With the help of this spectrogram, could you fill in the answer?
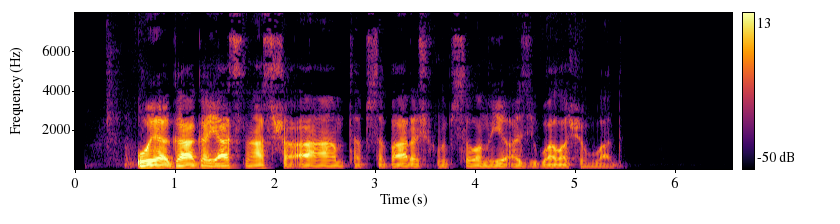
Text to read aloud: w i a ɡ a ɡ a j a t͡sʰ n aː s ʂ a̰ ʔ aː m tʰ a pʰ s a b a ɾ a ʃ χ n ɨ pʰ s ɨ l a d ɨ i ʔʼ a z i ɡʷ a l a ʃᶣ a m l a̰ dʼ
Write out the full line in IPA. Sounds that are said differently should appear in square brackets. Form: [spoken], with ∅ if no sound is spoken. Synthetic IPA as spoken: w i a ɡ a ɡ a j a t͡sʰ n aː s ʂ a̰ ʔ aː m tʰ a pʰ s a b a ɾ a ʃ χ n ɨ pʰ s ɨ l a [n] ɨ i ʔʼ a z i ɡʷ a l a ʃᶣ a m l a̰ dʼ

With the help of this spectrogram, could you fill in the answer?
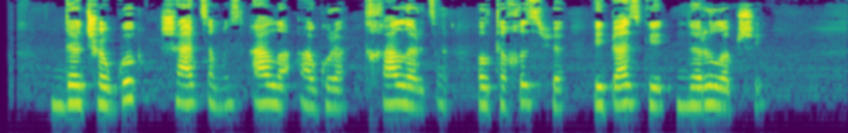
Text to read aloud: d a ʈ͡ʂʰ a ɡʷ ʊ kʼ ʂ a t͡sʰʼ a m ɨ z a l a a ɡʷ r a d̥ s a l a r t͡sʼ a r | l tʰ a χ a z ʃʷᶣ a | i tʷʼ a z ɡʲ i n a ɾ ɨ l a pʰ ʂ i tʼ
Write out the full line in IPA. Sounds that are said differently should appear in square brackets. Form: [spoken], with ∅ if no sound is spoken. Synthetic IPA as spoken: d a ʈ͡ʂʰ a ɡʷ ʊ kʼ ʂ a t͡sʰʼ a m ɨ z a l a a ɡʷ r a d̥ [χ] a l a r t͡sʼ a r | l tʰ a χ [ə] z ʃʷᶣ a | i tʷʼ a z ɡʲ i n a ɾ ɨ l a pʰ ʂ i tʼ

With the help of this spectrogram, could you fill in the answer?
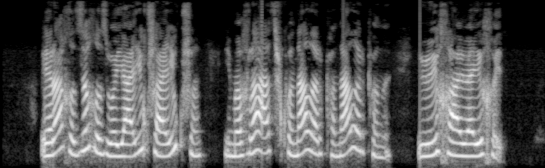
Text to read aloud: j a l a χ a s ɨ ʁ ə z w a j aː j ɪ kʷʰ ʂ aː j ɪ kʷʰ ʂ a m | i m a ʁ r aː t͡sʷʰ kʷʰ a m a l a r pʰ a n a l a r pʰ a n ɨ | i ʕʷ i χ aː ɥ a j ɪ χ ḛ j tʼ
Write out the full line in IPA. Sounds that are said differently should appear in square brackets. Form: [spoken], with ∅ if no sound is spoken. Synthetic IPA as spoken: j a [ɾ] a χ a [z] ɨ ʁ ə z w a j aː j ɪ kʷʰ ʂ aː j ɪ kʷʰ ʂ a [n] | i m a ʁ r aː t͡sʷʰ kʷʰ a [n] a l a r pʰ a n a l a r pʰ a n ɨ | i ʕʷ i χ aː ɥ a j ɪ χ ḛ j tʼ

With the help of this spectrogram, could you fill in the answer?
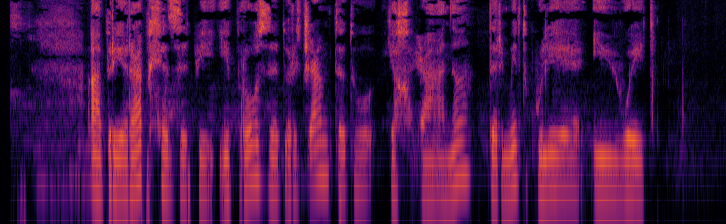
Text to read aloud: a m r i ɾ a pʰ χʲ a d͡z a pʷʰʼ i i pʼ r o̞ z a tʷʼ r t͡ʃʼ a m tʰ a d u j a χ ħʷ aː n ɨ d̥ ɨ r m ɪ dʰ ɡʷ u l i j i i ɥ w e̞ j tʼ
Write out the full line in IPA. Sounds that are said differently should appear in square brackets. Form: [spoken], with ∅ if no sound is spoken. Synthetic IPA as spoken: a [b] r i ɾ a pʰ χʲ a d͡z a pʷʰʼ i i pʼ r o̞ z a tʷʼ r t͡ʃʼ a m tʰ a d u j a χ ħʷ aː n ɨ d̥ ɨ r m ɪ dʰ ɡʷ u l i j [a] i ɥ w e̞ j tʼ

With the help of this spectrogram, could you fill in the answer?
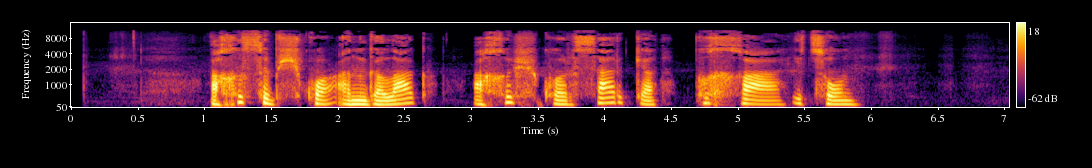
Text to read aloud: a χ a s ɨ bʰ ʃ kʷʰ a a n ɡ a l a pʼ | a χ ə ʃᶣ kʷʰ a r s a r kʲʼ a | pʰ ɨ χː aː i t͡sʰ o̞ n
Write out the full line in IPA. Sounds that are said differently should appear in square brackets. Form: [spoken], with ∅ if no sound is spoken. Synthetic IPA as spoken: a χ [ə] s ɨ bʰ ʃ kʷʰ a a n ɡ a l a [kʼ] | a χ ə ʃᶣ kʷʰ a r s a r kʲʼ a | pʰ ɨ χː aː i t͡sʰ o̞ n

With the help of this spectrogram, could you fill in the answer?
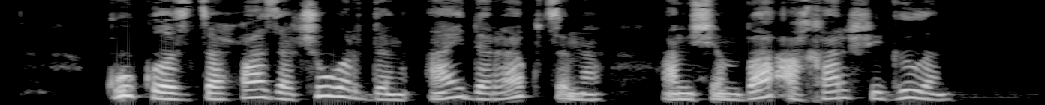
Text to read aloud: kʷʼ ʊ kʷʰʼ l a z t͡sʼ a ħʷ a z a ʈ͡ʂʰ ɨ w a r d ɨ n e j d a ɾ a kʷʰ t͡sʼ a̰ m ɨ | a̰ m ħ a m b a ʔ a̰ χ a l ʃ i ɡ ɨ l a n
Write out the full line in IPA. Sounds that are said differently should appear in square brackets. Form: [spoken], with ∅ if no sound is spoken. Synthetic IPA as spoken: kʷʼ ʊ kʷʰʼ l a z t͡sʼ a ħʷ a z a ʈ͡ʂʰ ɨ w a r d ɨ n [a] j d a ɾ a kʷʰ t͡sʼ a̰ [n] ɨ | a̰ m [ʃ] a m b a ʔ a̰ χ a [r] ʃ i ɡ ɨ l a n

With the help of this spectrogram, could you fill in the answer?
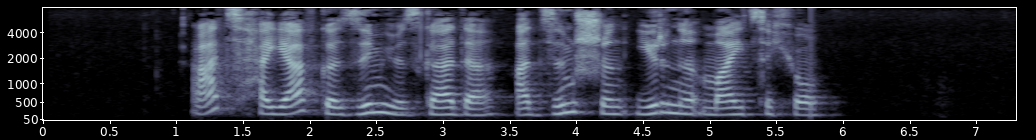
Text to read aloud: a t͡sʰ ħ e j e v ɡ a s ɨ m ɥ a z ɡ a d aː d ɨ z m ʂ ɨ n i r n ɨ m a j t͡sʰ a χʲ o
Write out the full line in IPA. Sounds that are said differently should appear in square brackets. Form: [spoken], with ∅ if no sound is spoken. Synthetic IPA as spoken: a t͡sʰ ħ [a] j [a] v ɡ a [z] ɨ m ɥ a z ɡ a d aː [d͡z] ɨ [∅] m ʂ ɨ n i r n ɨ m a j t͡sʰ a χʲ o

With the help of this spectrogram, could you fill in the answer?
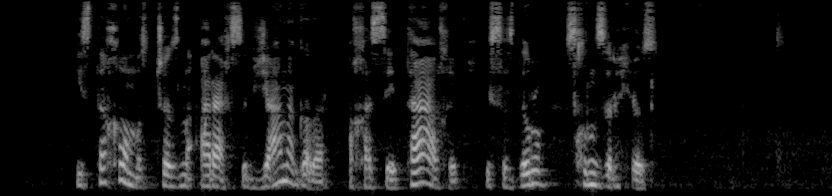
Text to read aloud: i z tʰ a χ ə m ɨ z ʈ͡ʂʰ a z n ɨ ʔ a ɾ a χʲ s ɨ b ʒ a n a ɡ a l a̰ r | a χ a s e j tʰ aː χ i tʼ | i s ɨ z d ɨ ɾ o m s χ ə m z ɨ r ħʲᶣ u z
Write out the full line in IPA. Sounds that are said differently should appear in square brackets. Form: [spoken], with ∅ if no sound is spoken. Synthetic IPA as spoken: i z tʰ a χ ə m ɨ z ʈ͡ʂʰ a z n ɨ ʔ a ɾ a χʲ s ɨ b ʒ a n a ɡ a l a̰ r | a χ a s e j tʰ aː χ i tʼ | i s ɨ z d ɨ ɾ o m s χ ə [n] z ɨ r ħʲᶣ [o] z

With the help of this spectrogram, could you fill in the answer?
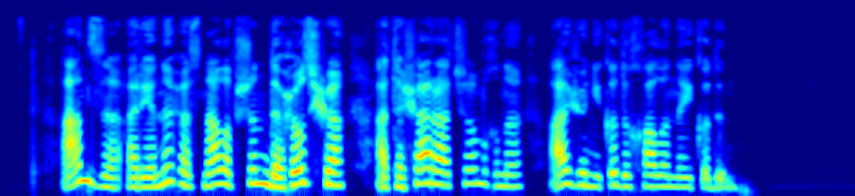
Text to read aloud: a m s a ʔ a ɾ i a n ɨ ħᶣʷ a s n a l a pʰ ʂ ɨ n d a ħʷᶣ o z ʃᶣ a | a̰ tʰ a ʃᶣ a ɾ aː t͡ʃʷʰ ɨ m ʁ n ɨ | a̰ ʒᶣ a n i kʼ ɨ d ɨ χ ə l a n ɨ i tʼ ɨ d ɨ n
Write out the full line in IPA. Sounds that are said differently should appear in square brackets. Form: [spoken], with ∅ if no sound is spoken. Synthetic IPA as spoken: a m [z] a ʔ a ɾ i a n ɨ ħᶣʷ a s n a l a pʰ ʂ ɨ n d a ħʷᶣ o z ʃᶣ a | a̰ tʰ a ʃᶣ a ɾ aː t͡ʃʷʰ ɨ m ʁ n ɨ | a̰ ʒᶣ a n i kʼ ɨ d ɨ χ [a] l a n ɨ i [kʼ] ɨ d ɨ n

